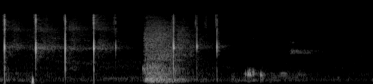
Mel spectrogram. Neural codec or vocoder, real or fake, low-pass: vocoder, 24 kHz, 100 mel bands, Vocos; fake; 10.8 kHz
